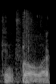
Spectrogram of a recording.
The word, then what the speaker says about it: Comptroller: Mis like the British it's a British word that they like did fake french on all right he wants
